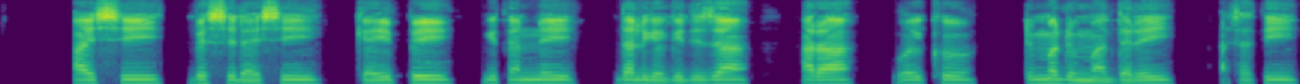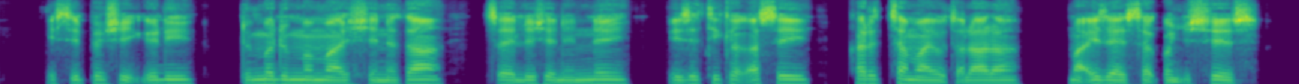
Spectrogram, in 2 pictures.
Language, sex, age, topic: Gamo, male, 18-24, government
